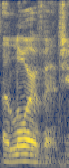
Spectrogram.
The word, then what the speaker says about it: Allure Events: She was like, it's Allure Events.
